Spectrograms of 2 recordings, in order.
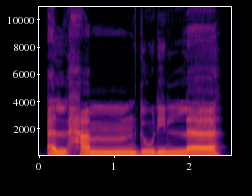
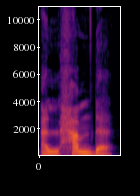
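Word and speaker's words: الحمد لله: For the first word, do not extend mim in Alhamd. Alhamdulillah. But this is of course a mistake, and this is just a normal meme. Saying Alhamda, Alhamdulillah is also a major mistake. So make sure that this is a dhamma.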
